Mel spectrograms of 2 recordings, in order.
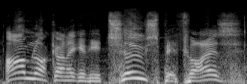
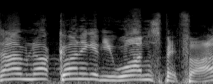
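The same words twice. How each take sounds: First: Market trader patter, stress on two; raising the offer like a stall holler; sing-song market hollering. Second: Market trader patter, a bit higher; sing-song market hollering. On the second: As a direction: build it up like a stall holler. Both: Pretend. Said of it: "I'm gonna sound like a market trader now".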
